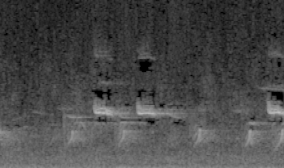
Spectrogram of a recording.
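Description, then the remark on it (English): Woodland birds chirp in the sun in an old woodland: several short, high-pitched chirps ring out at irregular intervals over a soft, steady outdoor hush, fairly quiet, with no voices. “It's a really lovely spot here because the sun, I think, is bringing any sort of insect life out and all the birds are coming to.”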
